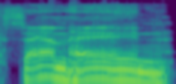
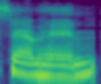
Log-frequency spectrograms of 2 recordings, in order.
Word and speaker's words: Samhain: Yeah, it's not Sam Hain. It's Samhain. Which, to be fair, it is spelled Sam Hain. It is spelled that way in English, but because it is a Celtic word, yes.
